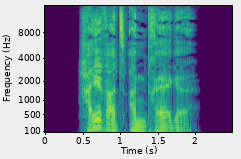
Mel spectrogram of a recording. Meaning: nominative/accusative/genitive plural of Heiratsantrag
- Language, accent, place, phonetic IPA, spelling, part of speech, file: German, Germany, Berlin, [ˈhaɪ̯ʁaːt͡sʔanˌtʁɛːɡə], Heiratsanträge, noun, De-Heiratsanträge.ogg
